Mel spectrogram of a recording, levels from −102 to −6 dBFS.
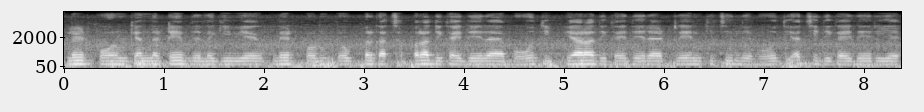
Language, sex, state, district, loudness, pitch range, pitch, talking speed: Hindi, male, Rajasthan, Bikaner, -19 LUFS, 130-135 Hz, 130 Hz, 235 wpm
